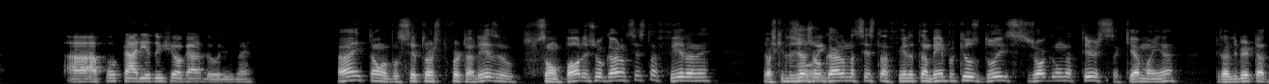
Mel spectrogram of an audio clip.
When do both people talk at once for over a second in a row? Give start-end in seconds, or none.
none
